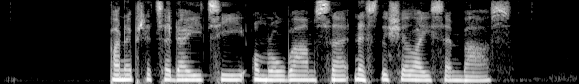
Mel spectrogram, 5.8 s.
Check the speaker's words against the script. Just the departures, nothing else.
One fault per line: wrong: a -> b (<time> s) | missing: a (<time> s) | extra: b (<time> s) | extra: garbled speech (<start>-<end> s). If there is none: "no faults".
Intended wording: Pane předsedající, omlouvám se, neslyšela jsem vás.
no faults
